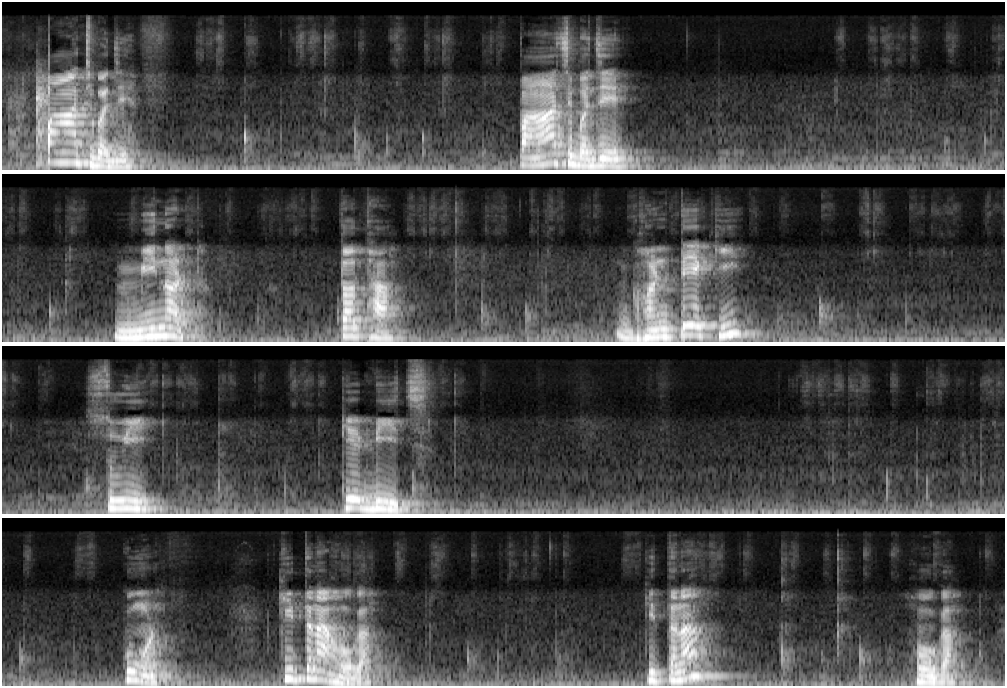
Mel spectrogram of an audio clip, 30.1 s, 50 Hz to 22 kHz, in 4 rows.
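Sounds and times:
marker pen writing on whiteboard: 0:00.3 - 0:04.5, 0:06.2 - 0:18.7, 0:20.8 - 0:23.9, 0:24.6 - 0:30.0.

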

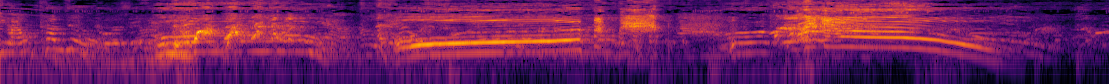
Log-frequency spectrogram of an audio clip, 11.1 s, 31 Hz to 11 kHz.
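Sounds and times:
people hollering: 0:01.6 - 0:03.4, 0:04.0 - 0:11.0.

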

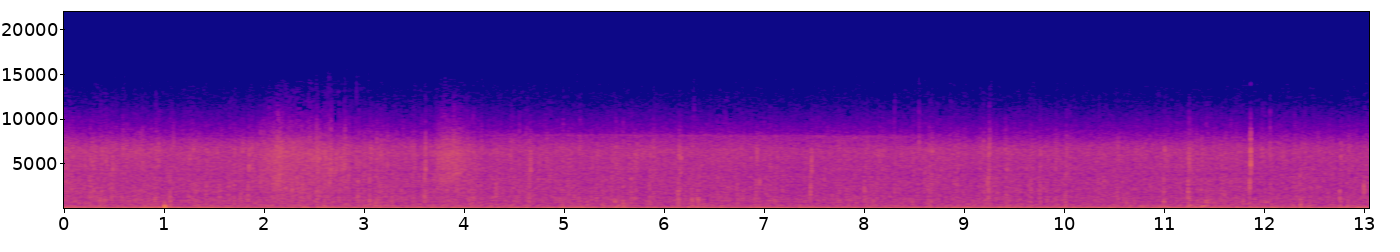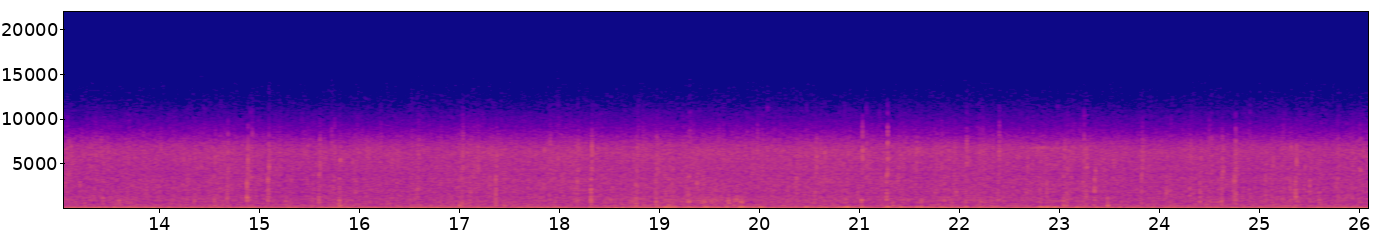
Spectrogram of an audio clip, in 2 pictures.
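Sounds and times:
light rain on leaves: 0:00.0 - 0:26.0
water drips ticking: 0:00.1 - 0:26.0.

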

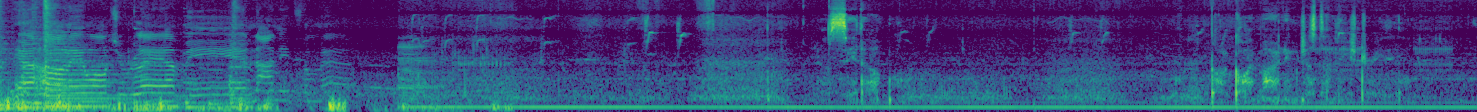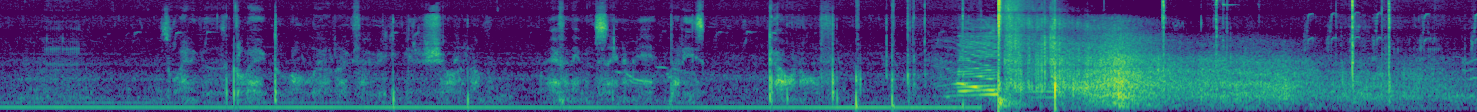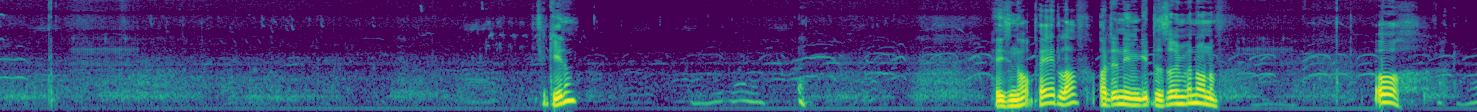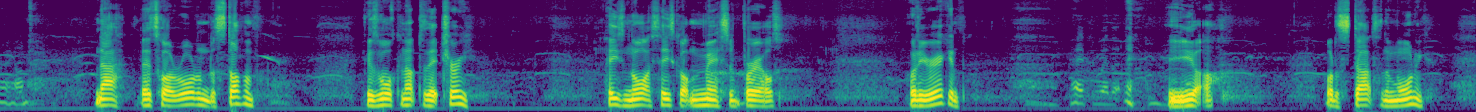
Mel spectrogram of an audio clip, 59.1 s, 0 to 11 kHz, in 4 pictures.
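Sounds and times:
faint whispers: 0:07.0 - 0:15.6, 0:16.4 - 0:23.2
rifle shot with echo: 0:24.7 - 0:29.1.

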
